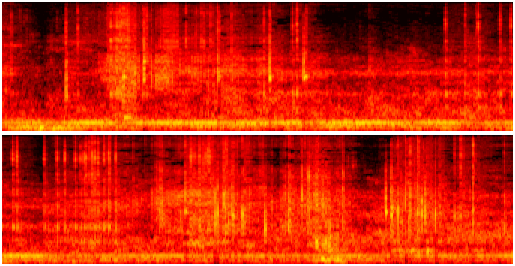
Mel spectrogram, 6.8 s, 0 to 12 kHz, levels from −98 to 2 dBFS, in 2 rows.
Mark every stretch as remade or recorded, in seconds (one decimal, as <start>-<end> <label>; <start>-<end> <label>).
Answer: 0.0-1.1 recorded; 1.1-5.2 remade; 5.2-6.8 recorded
